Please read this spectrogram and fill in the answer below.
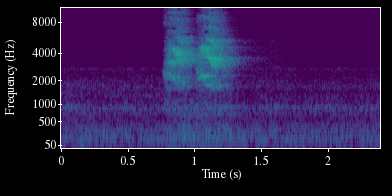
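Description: Rose-ringed parakeet giving two quick, harsh screeches about a second in.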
